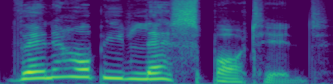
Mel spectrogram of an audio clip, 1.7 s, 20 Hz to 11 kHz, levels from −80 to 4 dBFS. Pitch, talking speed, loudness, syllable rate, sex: 205 Hz, 180 wpm, -17 LUFS, 3.8 syllables/s, male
